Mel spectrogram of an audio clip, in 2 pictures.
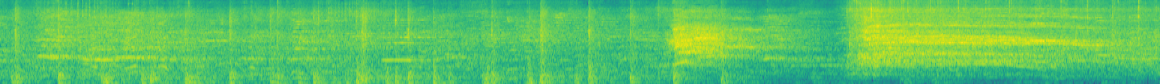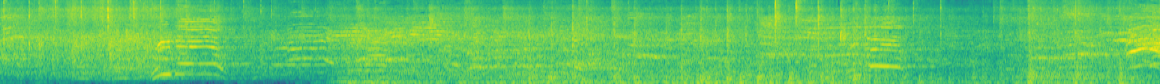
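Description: Spectators chatter and call out in a large echoing gym.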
